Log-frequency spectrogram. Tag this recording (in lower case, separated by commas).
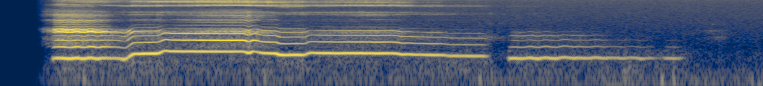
singing, female singing, human voice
